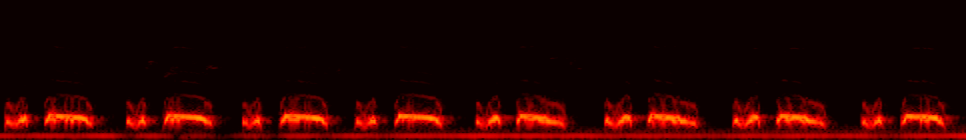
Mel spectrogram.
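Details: Full hạp bổi song of a spotted dove with calling, urging and cooing: regular paired coos, a brief wavering note and a longer descending hoot, repeated about once a second over a constant low hum.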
